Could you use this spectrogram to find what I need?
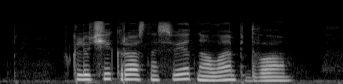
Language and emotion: Russian, neutral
